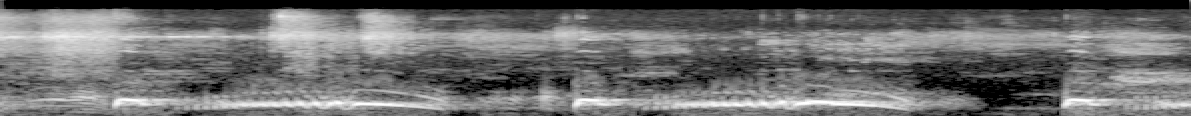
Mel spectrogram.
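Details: Barbary dove of the local Indonesian type, agitated, calling to lure other doves: low, vibrating coo phrases that rise briefly then sink, repeated three times with gaps in between.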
